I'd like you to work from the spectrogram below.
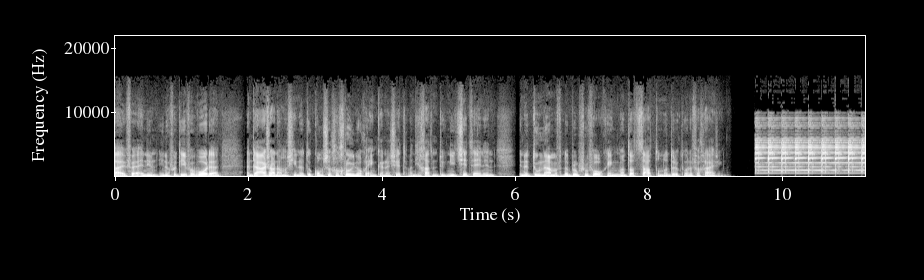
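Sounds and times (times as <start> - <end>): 
speech: 0.0 - 9.7
electric bell ringing to signal a closing question round: 9.6 - 11.2.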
